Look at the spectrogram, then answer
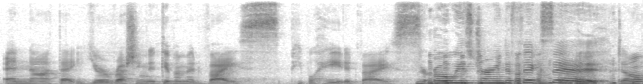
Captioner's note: laughs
